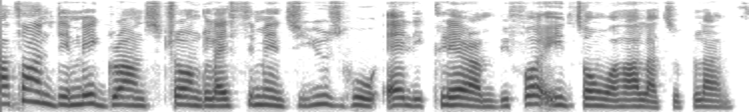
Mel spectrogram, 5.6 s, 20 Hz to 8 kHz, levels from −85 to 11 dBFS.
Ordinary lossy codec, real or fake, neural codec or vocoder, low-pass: none; fake; codec, 16 kHz, 8 kbps, FreqCodec, larger model; none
